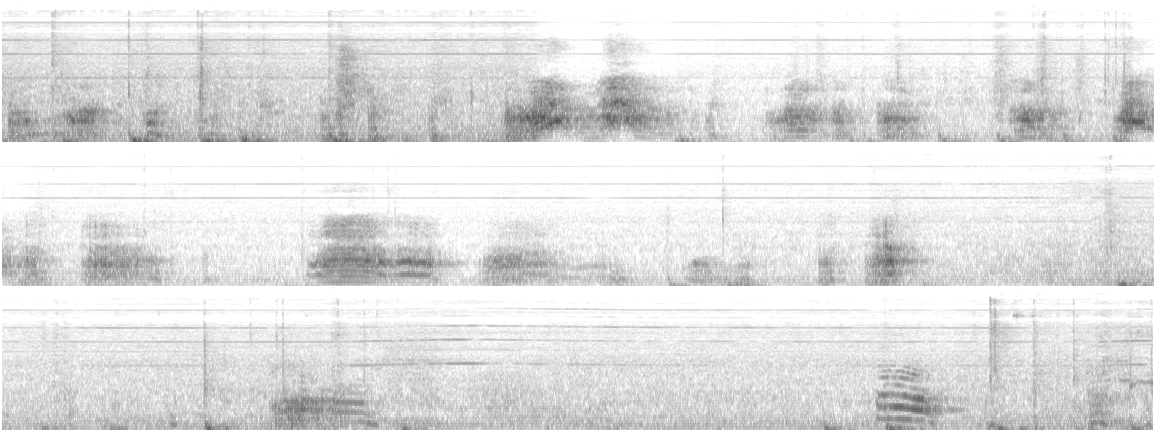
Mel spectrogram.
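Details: Labrador Retriever struggling with a vacuum cleaner, eager to be sucked up by it; short bursts of barking and whimpering yips scattered through the clip, with vacuum hum and household noise underneath.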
